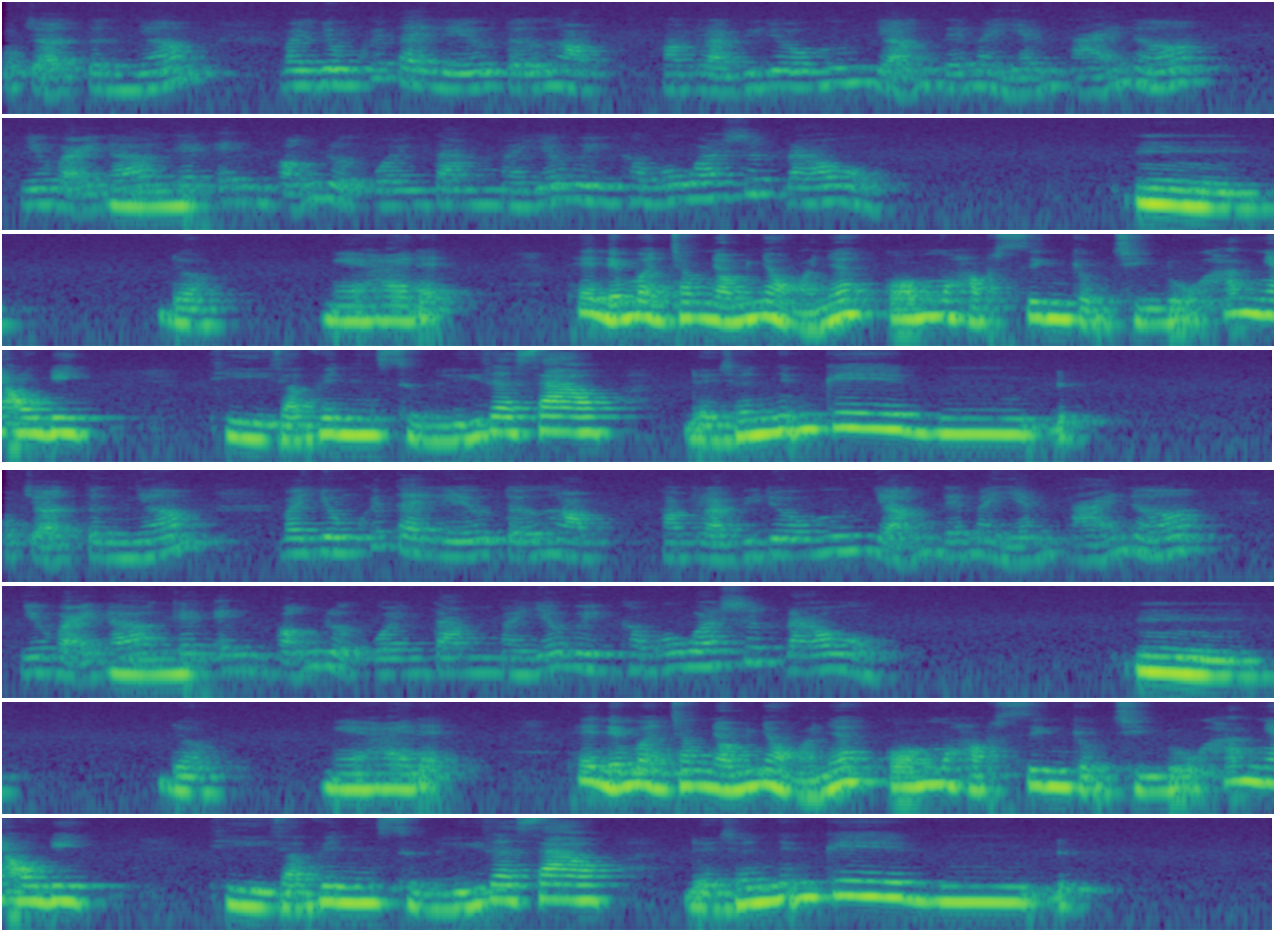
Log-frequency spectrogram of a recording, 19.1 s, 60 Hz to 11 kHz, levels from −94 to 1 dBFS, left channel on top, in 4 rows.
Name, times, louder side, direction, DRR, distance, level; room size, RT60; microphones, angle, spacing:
voice 1, 0.0-2.2 2.5-4.5 4.8-8.1, right 1 dB, 80° right, -3 dB, 3.1 m, -35 dB
voice 2, 5.2-5.5 9.0-9.5 10.1-10.3 10.7-11.2 11.7-14.6 15.1-16.6 16.9-18.3, equal, 15° left, 3 dB, 1.6 m, -22 dB
6.0 x 5.4 x 3.5 m, 0.33 s
head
